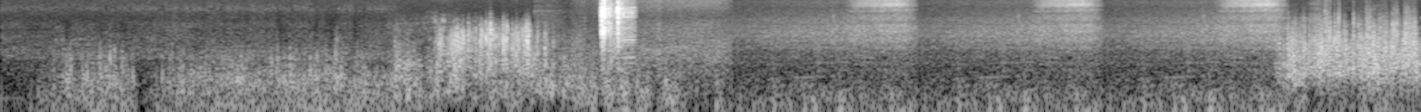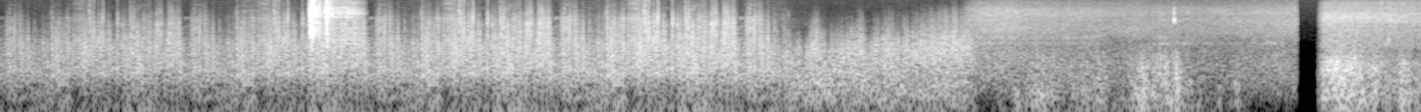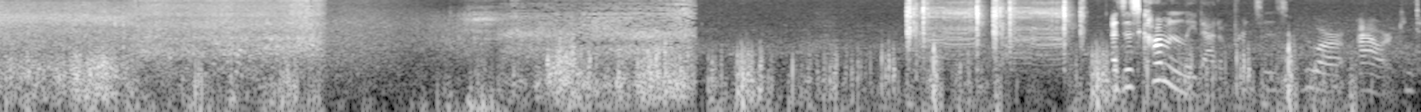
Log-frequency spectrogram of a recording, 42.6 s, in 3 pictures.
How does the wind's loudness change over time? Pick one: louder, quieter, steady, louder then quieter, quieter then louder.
louder.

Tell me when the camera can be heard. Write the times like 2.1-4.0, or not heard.
5.3-6.4, 16.6-17.9, 37.5-39.3.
